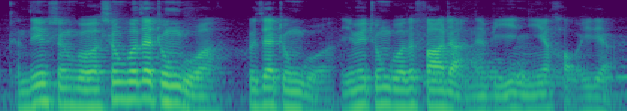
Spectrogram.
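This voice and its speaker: Audible room echo and noticeable background noise fill this clip. A man speaks at medium pitch and a moderate pace, with ordinary pitch variation. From China. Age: 20s. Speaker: host's husband, student. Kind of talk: casual Q&A chat.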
